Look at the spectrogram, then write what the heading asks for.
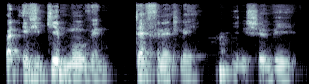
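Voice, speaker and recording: A man speaking as a guest on an online panel, relaxed and loose with "like" fillers. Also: lowish voice, a little fast. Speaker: guest from a council digital team. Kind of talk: casual panel discussion. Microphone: video call.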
